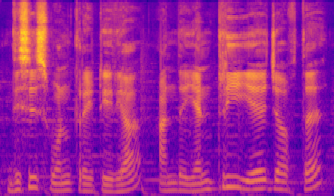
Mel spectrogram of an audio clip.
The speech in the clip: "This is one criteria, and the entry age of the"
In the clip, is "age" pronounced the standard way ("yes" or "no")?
yes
